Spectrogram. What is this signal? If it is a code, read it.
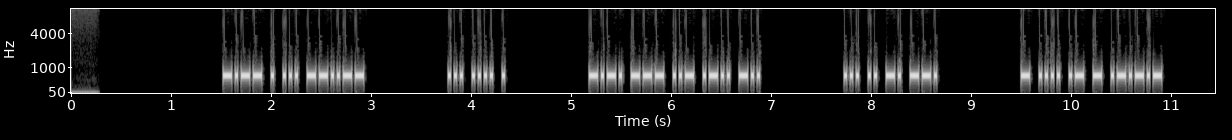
Morse code, heard as a keyed tone, about 40 wpm, 700 Hz. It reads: YES, SHE COULD SING THAT.
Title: 4x Word-Spacing - Sentences from Top 500 Words - 40wpm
